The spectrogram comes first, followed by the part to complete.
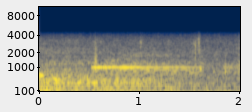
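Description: Electric motor and gears of a radio-controlled scale Land Rover Defender D90 crawler whining steadily as it drives over grass, with a few sharp clicks. The whine starts about half a second in and stops before the end.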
